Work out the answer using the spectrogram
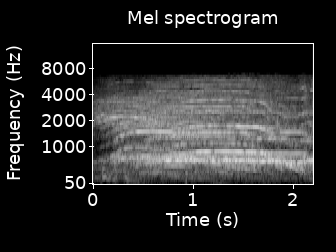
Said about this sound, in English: And podcasters. This might be the only room in the country in which podcaster gets a big, loud yell.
